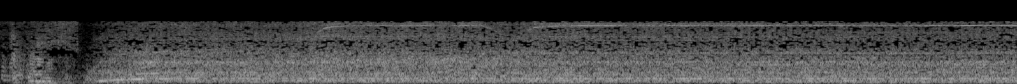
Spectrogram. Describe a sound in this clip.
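A dental suction tube hisses and gurgles steadily.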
